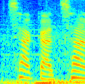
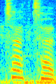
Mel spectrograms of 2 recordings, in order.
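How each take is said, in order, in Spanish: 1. La sílaba del medio empieza con sonido 'k'. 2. La sílaba del medio empieza con sonido 'ch'. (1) "es chacachá" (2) "no chachachá"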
